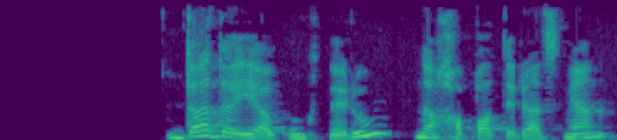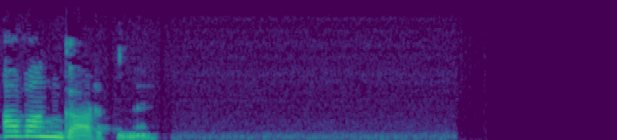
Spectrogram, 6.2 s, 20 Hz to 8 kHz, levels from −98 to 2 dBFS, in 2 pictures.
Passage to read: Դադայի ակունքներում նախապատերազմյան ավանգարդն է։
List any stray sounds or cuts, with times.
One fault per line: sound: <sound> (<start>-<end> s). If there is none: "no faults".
no faults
